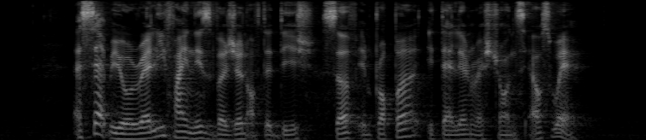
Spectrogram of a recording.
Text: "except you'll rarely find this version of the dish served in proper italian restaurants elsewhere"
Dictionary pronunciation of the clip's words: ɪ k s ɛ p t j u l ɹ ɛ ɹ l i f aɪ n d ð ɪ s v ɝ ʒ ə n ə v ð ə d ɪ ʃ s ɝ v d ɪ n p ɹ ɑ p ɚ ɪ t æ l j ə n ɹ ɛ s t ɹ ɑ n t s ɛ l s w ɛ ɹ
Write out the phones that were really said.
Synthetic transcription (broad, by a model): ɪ s ɛ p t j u w ɹ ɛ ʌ l i f aɪ n d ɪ s v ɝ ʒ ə n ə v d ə d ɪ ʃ s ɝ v ɪ n p ɹ ɑ p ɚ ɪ t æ l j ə n ɹ ɛ s t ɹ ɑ n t s ɛ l s w ɛ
